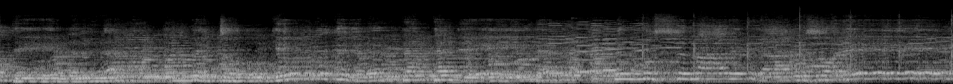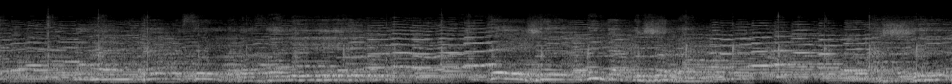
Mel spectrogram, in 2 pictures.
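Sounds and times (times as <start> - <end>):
man singing into a microphone: 0.0 - 13.4, 14.2 - 17.0, 18.2 - 19.0
folk band of violins and clarinet: 0.0 - 19.0.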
